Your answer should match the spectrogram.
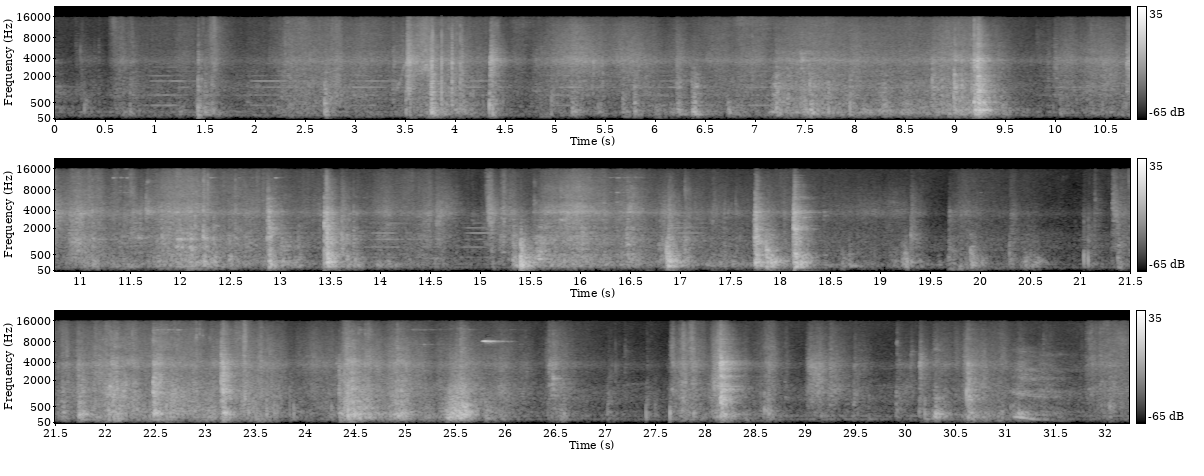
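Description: Insulated fabric of a Clam Jason Mitchell Elite hub-style pop-up ice shelter rustling and flapping as it is pulled up and spread, with irregular knocks and clicks as its roof poles are raised and lock into place.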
